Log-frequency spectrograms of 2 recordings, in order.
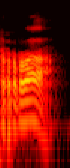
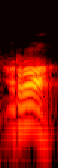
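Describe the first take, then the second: First: The r is light, with lips not pushed forward. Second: The r is heavy, with lips pushed forward. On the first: The speaker calls it wrong. "jadi jangan membacanya ra" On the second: The speaker calls it right. "huruf ra dibaca tebal dengan bibir sedikit maju"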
